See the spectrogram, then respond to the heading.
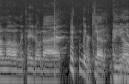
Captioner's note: laugh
